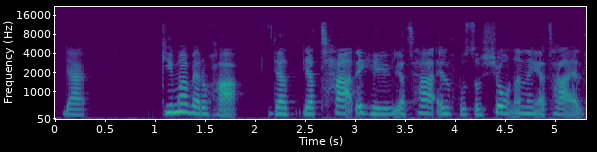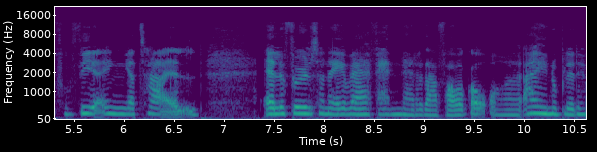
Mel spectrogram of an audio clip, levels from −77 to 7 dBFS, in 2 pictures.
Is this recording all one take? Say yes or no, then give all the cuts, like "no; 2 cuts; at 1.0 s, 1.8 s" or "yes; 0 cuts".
yes; 0 cuts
